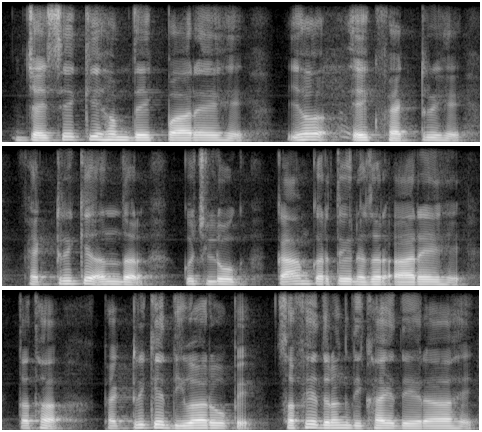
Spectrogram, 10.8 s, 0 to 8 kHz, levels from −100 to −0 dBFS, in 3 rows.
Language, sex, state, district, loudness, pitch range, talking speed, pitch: Hindi, male, Bihar, East Champaran, -18 LUFS, 135-150 Hz, 190 wpm, 140 Hz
